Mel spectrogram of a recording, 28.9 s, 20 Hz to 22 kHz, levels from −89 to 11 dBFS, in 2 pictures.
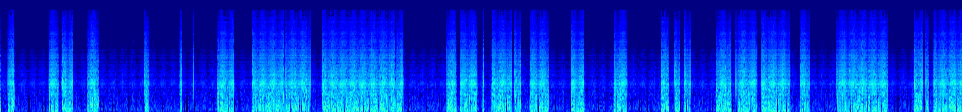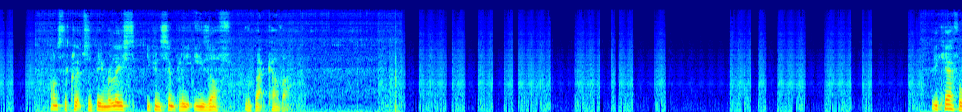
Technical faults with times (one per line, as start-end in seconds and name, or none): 0.00-28.87 computer activity noise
